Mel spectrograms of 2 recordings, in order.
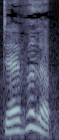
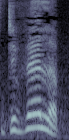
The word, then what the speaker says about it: develop: for example it is a common mistake in India to say develop because we do not know that the stress comes on the second syllable it should be students develop and uh similarly like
